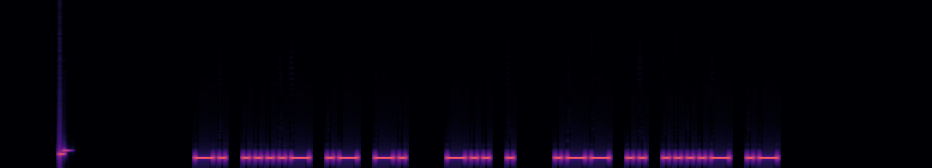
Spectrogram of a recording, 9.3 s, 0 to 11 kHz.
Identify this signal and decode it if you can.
Morse code, heard as a keyed tone, about 20 wpm, 700 Hz. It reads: N4AN DE WI4A
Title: USA Callsign DE Callsign - 4 Characters - 20wpm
